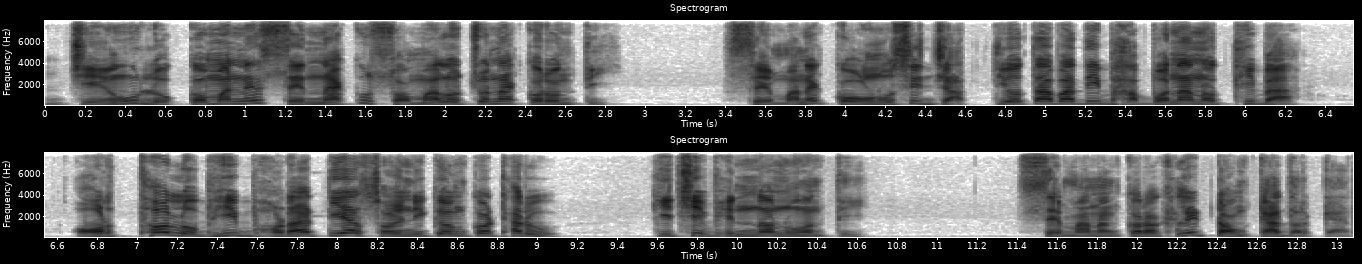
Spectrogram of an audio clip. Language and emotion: Odia, disgusted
